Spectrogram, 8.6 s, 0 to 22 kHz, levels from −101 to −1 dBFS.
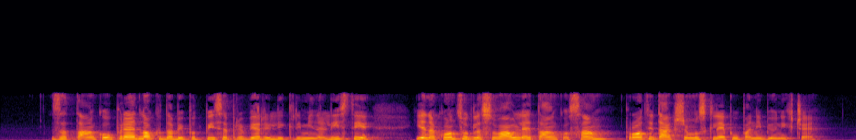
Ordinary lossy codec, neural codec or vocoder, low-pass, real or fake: MP3, 64 kbps; none; 7.2 kHz; real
